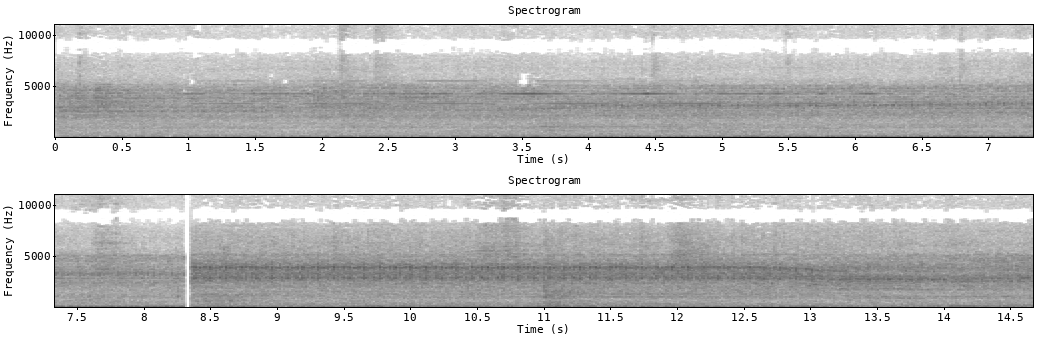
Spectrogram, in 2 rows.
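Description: H0-scale model trains running on a large layout, a steady low rumble with the general noise of the exhibition hall around it; the sound breaks off for an instant about eight seconds in.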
